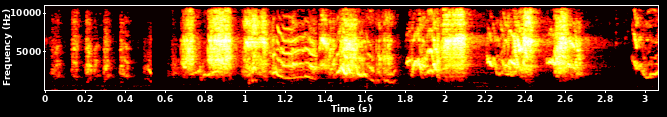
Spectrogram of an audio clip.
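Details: Budgerigars in a breeding colony with a loud, continuous warbling chatter of buzzy, high squeaks and trills after a brief pause, several birds overlapping.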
